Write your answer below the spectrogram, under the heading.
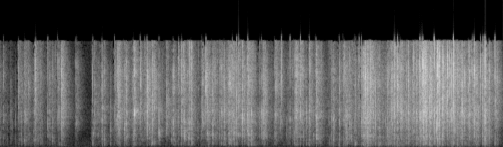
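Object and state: Plastic-wrapped plush toy.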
